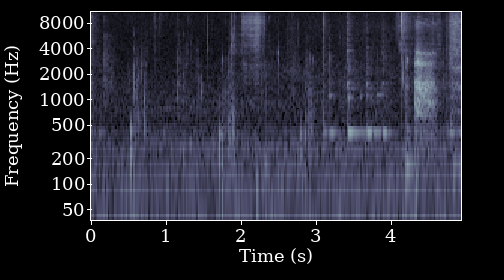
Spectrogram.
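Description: Someone drinking water: quiet wet mouth clicks and smacks, soft sips and swallows, a louder gulp and breath toward the end, with no talking.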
